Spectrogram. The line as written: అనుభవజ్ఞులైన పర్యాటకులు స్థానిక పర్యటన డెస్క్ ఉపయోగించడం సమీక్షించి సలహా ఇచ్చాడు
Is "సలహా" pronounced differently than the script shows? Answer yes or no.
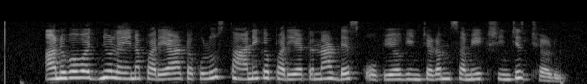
yes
